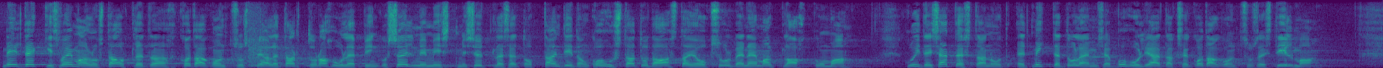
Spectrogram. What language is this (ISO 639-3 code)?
est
